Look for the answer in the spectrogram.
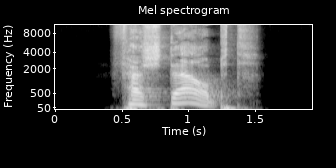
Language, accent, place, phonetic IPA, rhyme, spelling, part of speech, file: German, Germany, Berlin, [fɛɐ̯ˈʃtɛʁpt], -ɛʁpt, versterbt, verb, De-versterbt.ogg
- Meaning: inflection of versterben: 1. second-person plural present 2. plural imperative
